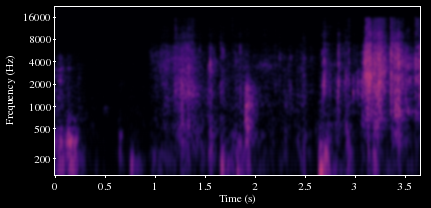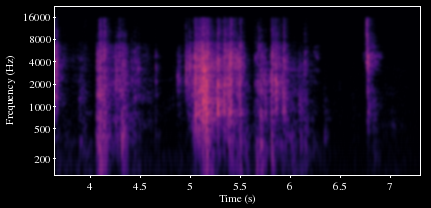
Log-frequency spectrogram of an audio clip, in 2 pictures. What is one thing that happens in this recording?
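A foil wrapper crinkles and tears as hands rip it open.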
